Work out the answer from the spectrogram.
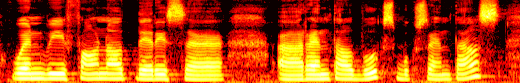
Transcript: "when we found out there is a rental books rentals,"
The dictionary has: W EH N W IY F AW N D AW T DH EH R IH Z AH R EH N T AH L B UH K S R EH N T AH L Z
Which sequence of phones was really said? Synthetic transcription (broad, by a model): W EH N W IY F AW N D AW T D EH R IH S AH R EH N T AH L B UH K S R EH N T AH L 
